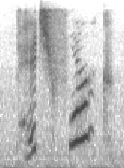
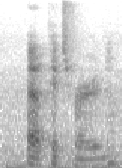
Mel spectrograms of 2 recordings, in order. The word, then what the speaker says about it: Pitchford: Pitchfork? Pitchford. Randy Pitchford. Yeah, Dick Ford. Oh yeah, let's just purposefully mispronounce his name.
